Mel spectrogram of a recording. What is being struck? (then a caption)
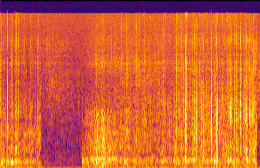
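Foam microphone windscreen. Long nails scratch a pink foam windscreen on a condenser microphone with both hands, producing a dense, muffled scratching and rustling with a heavy low rumble. The sound drops to a quieter stretch partway through, then returns just as busy and continuous until the end.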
